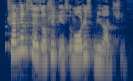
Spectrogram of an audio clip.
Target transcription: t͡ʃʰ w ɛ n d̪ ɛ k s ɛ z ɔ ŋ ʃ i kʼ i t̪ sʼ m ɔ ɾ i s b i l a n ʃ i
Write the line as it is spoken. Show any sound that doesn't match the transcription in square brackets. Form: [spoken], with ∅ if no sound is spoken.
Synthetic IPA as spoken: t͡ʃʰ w ɛ [m] d̪ ɛ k s ɛ z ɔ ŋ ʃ i kʼ i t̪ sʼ m ɔ ɾ i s [m] i l a n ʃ i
